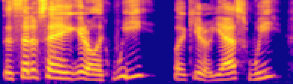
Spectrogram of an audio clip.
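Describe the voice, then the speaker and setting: Female art streamer, mid-pitched and clear, rambling informally with an amused, animated manner, very dry room. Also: moderate pace, dry recording. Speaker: comic artist streaming while drawing. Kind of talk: casual rambling livestream chat.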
